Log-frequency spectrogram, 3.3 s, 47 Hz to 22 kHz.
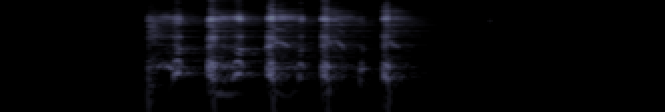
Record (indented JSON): {
  "cough_length": "3.3 s",
  "cough_amplitude": 9421,
  "cough_signal_mean_std_ratio": 0.35,
  "survey_phase": "alpha (2021-03-01 to 2021-08-12)",
  "age": "18-44",
  "gender": "Female",
  "wearing_mask": "No",
  "symptom_none": true,
  "smoker_status": "Ex-smoker",
  "respiratory_condition_asthma": false,
  "respiratory_condition_other": false,
  "recruitment_source": "REACT",
  "submission_delay": "1 day",
  "covid_test_result": "Negative",
  "covid_test_method": "RT-qPCR"
}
